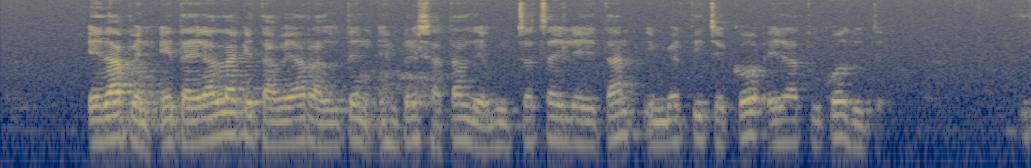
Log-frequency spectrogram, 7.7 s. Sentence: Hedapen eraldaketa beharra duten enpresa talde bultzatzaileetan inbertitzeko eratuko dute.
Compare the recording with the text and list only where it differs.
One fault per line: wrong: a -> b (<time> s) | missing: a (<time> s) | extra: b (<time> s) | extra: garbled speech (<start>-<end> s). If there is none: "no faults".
extra: eta (1.2 s)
